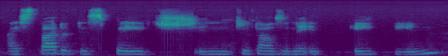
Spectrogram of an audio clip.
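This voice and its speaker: A woman's voice: medium pitch, steady tone, slow, husky, poor audio. A woman from Fiji with a Fijian accent, whose first language is Fijian, speaking as a panelist in a community discussion over a video call, thoughtful and hesitant with many filler sounds.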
